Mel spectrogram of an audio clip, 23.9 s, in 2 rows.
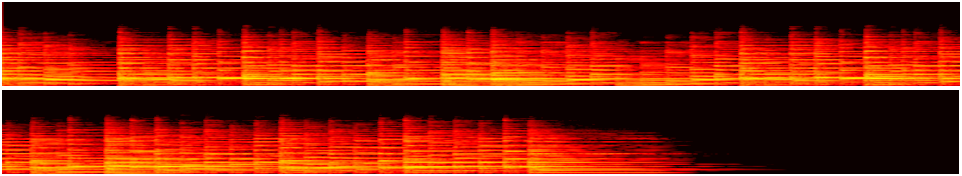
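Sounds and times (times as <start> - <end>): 
piano piece: 0.0 - 20.6.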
